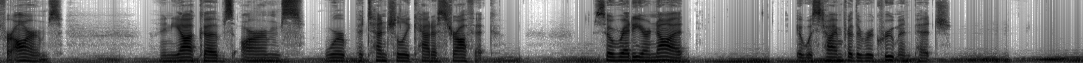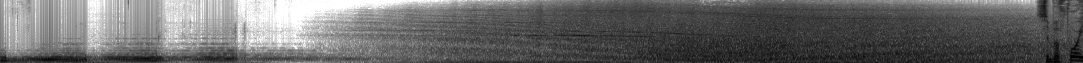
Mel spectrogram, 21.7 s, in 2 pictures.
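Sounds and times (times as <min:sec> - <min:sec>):
speech: 0:00.0 - 0:05.1, 0:05.9 - 0:07.0, 0:08.0 - 0:09.6, 0:21.3 - 0:21.6
airplane engine roar: 0:00.0 - 0:21.6.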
